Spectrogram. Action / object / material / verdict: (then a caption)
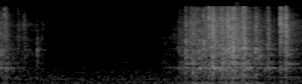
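shake / coins inside a bottle case / metal coins / full. A Baileys bottle case used as a piggy bank and full of coins is shaken. A faint brief rustle is followed by near silence, then a loud, bright rattle of coins jingling inside the case.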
